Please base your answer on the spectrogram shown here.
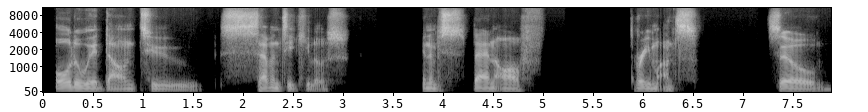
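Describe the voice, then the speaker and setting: A man with a deep, resonant, bassy voice, a fitness coach telling his story in an interview. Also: a little mellow, dry recording, studio quality. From Malaysia.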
